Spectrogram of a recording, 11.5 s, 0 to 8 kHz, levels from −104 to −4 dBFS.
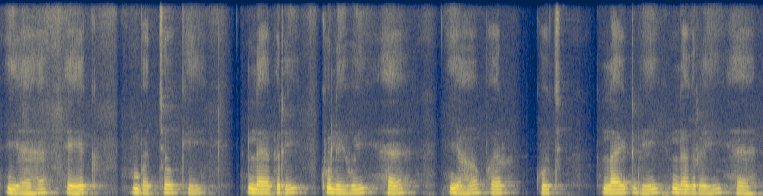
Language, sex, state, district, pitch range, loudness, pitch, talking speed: Hindi, male, Uttar Pradesh, Saharanpur, 150-160 Hz, -17 LUFS, 150 Hz, 85 wpm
